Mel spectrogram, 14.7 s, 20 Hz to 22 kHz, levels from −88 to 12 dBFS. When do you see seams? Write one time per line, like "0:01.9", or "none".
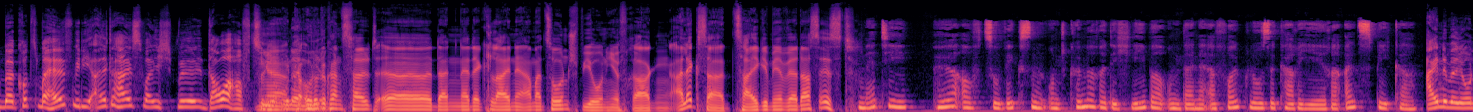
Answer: none

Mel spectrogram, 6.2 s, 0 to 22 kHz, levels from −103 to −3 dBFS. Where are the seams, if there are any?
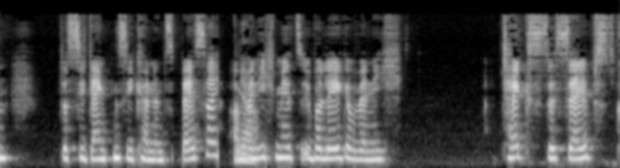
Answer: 0:02.2
0:03.5

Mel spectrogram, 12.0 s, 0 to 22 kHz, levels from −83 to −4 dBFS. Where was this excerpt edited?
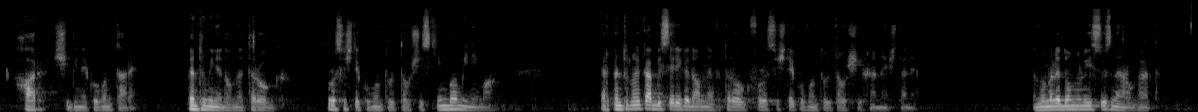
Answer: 0:01.8

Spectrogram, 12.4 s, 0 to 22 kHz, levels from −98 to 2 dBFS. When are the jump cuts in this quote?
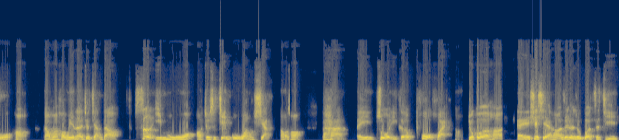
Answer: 0:05.8
0:09.2

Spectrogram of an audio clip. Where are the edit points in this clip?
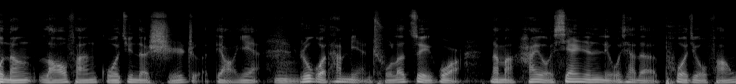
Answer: none

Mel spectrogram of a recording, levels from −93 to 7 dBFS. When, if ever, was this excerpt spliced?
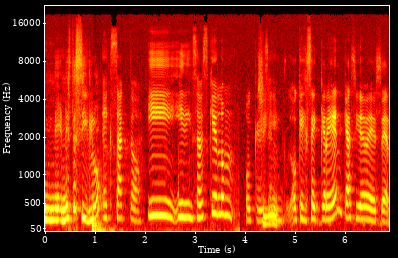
0:02.0
0:03.9

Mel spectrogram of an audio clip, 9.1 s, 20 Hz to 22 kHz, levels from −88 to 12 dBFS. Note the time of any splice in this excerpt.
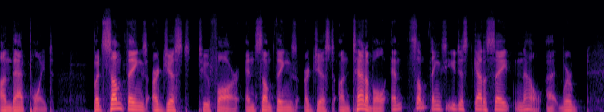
none

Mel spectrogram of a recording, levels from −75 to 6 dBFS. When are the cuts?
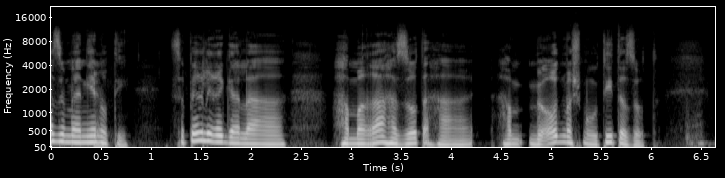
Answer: none

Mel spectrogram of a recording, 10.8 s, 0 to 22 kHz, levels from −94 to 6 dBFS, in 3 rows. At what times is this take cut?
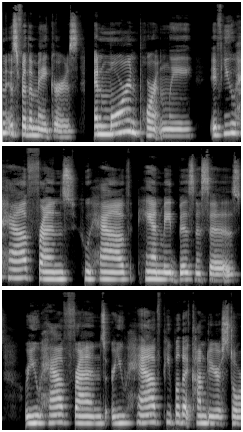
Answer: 0:01.2

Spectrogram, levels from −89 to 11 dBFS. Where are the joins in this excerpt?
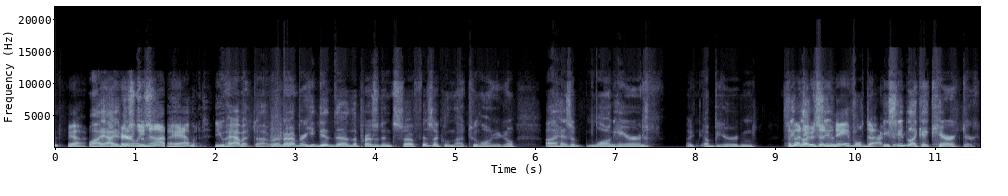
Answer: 0:01.4

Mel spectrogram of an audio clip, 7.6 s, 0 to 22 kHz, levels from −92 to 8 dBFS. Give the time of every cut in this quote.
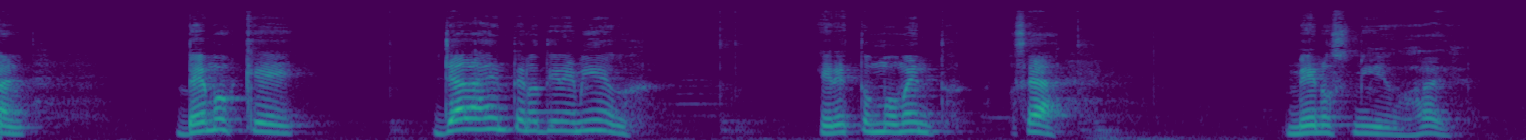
0:06.3

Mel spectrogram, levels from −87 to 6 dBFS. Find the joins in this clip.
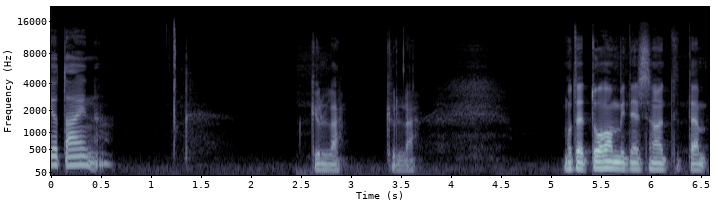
0:02.5

